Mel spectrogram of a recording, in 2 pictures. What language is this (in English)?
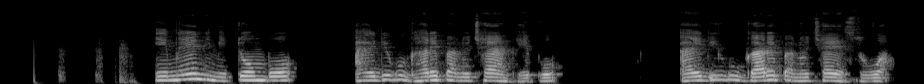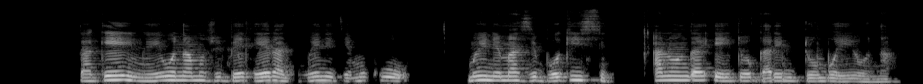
Ndau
